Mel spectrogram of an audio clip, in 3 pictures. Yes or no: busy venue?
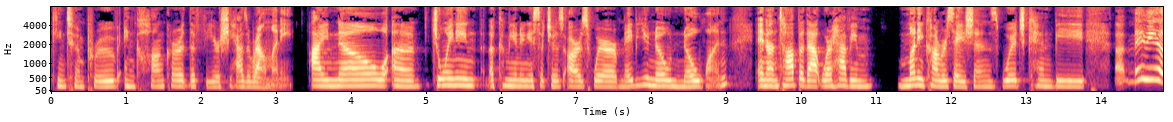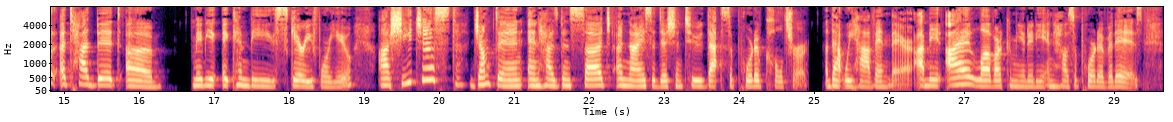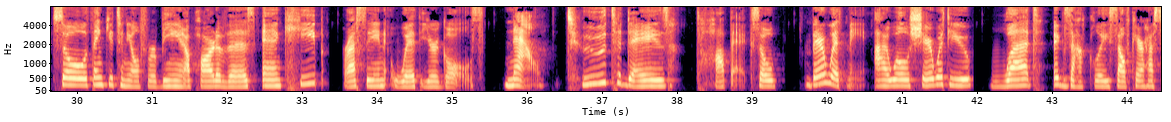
no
